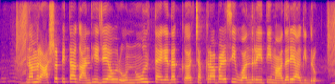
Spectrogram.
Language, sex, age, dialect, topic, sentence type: Kannada, female, 18-24, Northeastern, agriculture, statement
